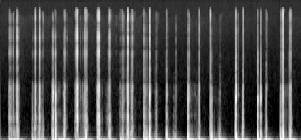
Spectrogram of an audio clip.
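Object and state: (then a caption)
Felt pad scratched and poked. A straight pointed metal scaler tip scratches and pokes the surface of a small, square, solid beige felt pad mounted over a small lavalier mic. The result is a quick, irregular series of short, dull, low scrapes and taps with very little ring, each burst dropping back into silence.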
